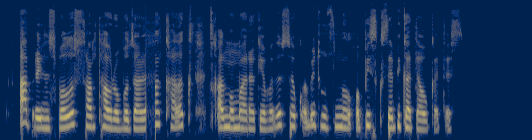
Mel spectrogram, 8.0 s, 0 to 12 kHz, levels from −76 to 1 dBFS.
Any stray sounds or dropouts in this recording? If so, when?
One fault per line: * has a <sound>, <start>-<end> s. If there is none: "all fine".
* has a dropout, 2.2-2.3 s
